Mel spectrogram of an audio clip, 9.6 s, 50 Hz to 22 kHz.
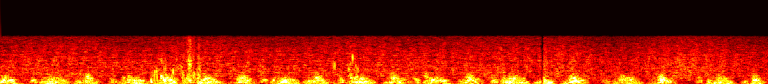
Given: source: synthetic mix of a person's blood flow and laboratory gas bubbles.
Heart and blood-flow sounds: Doppler ultrasound of blood flow; precordium
1.84-2.53 s: bubbles
4.15-4.20 s: bubbles
4.33-4.48 s: bubbles
From the record:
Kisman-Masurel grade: 222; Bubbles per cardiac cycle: several, 3 to 8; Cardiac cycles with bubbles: 10 to 50%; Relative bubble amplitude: moderate (0.250 to 0.450); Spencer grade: 2 (many but less than half of the cardiac periods contain bubble signals, singularly or in groups); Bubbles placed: anywhere in the cardiac cycle

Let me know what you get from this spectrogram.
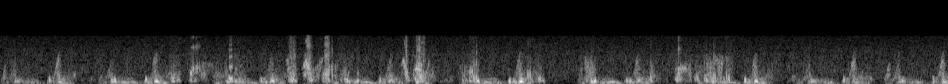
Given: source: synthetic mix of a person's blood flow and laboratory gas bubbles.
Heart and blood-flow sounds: Doppler ultrasound of blood flow; precordium
1.69-1.82 s: bubbles
1.87-2.23 s: bubbles
2.25-2.46 s: bubbles
2.85-2.98 s: bubbles
3.02-3.63 s: bubbles
4.01-4.29 s: bubbles
4.59-4.82 s: bubbles
5.25-5.45 s: bubbles
5.84-5.96 s: bubbles
6.47-6.56 s: bubbles
6.74-7.33 s: bubbles
From the record:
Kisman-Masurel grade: 222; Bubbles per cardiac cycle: several, 3 to 8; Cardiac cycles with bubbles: 10 to 50%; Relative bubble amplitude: moderate (0.250 to 0.450); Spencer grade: 2 (many but less than half of the cardiac periods contain bubble signals, singularly or in groups); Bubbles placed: only in the low amplitude regions of the cardiac cycle

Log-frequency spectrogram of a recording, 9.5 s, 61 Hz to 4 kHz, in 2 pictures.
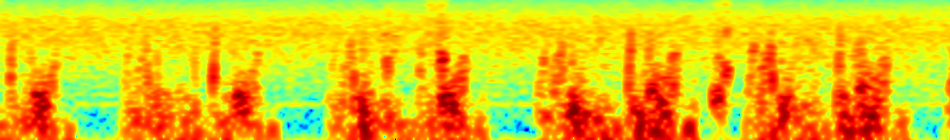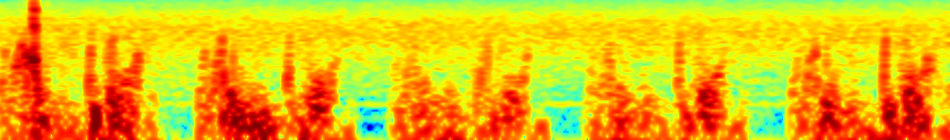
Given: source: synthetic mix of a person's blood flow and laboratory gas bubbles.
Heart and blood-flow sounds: Doppler ultrasound of blood flow; precordium
1.91-2.00 s: bubbles
2.12-2.25 s: bubbles
3.55-3.66 s: bubbles
4.85-5.00 s: bubbles
From the record:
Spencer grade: 2 (many but less than half of the cardiac periods contain bubble signals, singularly or in groups); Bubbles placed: only in the low amplitude regions of the cardiac cycle

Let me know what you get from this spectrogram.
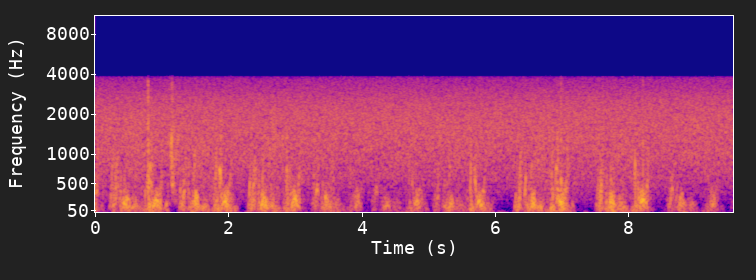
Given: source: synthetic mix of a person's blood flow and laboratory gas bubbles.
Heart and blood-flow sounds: Doppler ultrasound of blood flow; precordium
0.69-0.83 s: bubbles
1.10-1.32 s: bubbles
From the record:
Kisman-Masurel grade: 122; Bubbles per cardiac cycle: 1 to 2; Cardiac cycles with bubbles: 10 to 50%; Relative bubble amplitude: moderate (0.250 to 0.450); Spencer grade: 2 (many but less than half of the cardiac periods contain bubble signals, singularly or in groups); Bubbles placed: anywhere in the cardiac cycle

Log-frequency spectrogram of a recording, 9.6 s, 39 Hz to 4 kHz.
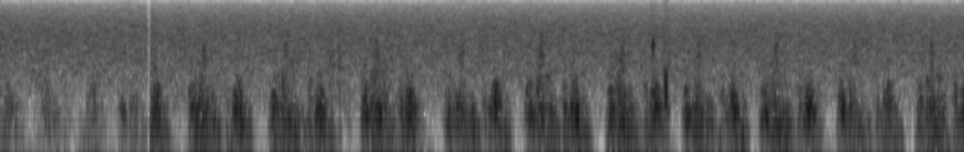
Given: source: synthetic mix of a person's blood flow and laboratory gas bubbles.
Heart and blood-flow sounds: Doppler ultrasound of blood flow; precordium
6.50-6.58 s: bubbles
6.62-6.71 s: bubbles
From the record:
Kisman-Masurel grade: 113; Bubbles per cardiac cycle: 1 to 2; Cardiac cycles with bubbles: 1 to 10%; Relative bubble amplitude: loud (0.450 to 0.775); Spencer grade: 1 (occasional bubble signal discernible with the cardiac motion signal, with majority of cardiac periods free of bubbles); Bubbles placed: anywhere in the cardiac cycle

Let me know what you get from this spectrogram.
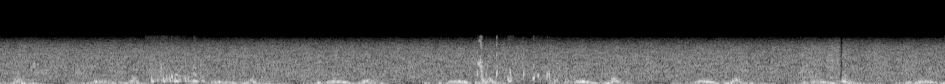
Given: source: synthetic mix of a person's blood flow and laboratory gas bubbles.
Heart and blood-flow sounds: Doppler ultrasound of blood flow; precordium
0.29-0.38 s: bubbles
1.45-2.08 s: bubbles
4.74-5.01 s: bubbles
5.04-5.77 s: bubbles
From the record:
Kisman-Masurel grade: 223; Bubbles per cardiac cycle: several, 3 to 8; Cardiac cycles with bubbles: 10 to 50%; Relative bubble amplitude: loud (0.450 to 0.775); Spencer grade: 2 (many but less than half of the cardiac periods contain bubble signals, singularly or in groups); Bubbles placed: only in the low amplitude regions of the cardiac cycle

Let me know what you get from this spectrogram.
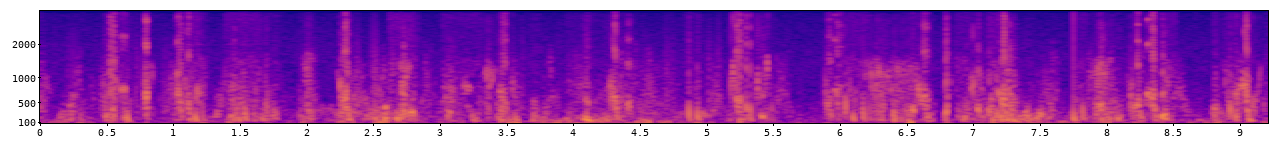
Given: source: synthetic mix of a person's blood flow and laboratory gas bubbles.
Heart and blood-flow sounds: Doppler ultrasound of blood flow; subclavian vein
0.45-0.70 s: bubbles
0.75-0.86 s: bubbles
1.00-1.25 s: bubbles
1.38-1.80 s: bubbles
1.93-2.08 s: bubbles
2.22-2.37 s: bubbles
2.60-2.84 s: bubbles
3.00-3.57 s: bubbles
3.66-3.75 s: bubbles
3.93-4.47 s: bubbles
4.82-4.98 s: bubbles
5.14-5.52 s: bubbles
5.87-6.72 s: bubbles
6.76-7.46 s: bubbles
7.74-8.51 s: bubbles
8.78-9.22 s: bubbles
From the record:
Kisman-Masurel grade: 233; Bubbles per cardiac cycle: several, 3 to 8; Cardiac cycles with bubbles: 50 to 99%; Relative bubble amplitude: loud (0.450 to 0.775); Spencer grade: 3 (all of the cardiac periods contain showers or single bubble signals, but not dominating or overriding the cardiac motion signals); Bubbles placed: anywhere in the cardiac cycle

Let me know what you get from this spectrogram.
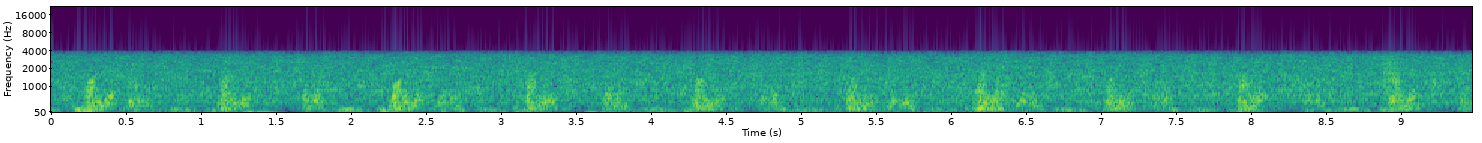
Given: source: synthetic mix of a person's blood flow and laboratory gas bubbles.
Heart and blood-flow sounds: Doppler ultrasound of blood flow; precordium
6.27-6.39 s: bubbles
From the record:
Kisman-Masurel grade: 113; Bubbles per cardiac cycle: 1 to 2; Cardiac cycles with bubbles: 1 to 10%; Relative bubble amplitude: loud (0.450 to 0.775); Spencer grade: 1 (occasional bubble signal discernible with the cardiac motion signal, with majority of cardiac periods free of bubbles); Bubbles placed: only in the low amplitude regions of the cardiac cycle

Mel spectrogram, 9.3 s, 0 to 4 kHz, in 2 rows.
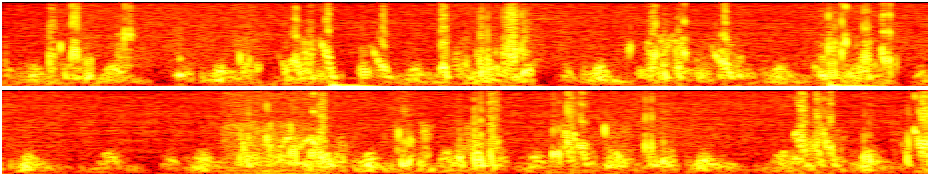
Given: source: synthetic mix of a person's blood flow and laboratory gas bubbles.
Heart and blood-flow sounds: Doppler ultrasound of blood flow; precordium
0.00-0.07 s: bubbles
0.21-0.48 s: bubbles
0.55-0.68 s: bubbles
0.84-0.96 s: bubbles
1.15-1.31 s: bubbles
1.37-1.71 s: bubbles
1.77-1.98 s: bubbles
2.16-2.69 s: bubbles
3.10-3.71 s: bubbles
4.04-4.49 s: bubbles
5.71-6.37 s: bubbles
6.57-6.79 s: bubbles
6.85-7.13 s: bubbles
7.34-8.01 s: bubbles
8.55-8.85 s: bubbles
8.90-9.01 s: bubbles
9.12-9.27 s: bubbles
From the record:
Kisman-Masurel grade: 333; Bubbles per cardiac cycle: rolling drumbeat, 9 or more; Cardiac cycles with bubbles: 50 to 99%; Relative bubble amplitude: loud (0.450 to 0.775); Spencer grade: 3 (all of the cardiac periods contain showers or single bubble signals, but not dominating or overriding the cardiac motion signals); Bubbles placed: only in the low amplitude regions of the cardiac cycle

